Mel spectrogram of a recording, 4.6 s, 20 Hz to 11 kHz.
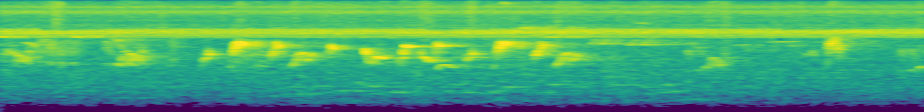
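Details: Red-whiskered bulbuls at Chùa Hương, recorded while trapping on 9 May 2018, give a lively run of bright whistled notes, some rising and some falling, over a continuous high-pitched insect hum.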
